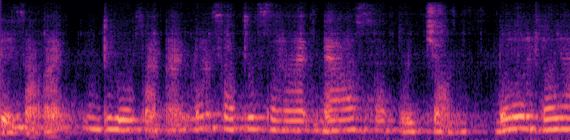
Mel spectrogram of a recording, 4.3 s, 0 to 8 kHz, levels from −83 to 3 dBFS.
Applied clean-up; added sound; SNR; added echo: neural separator model SepFormer DNS4.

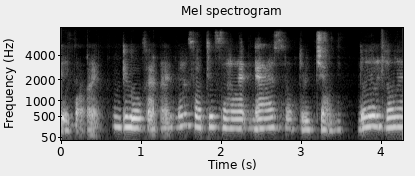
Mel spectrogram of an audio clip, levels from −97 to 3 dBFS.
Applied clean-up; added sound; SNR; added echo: neural mask model DeepFilterNet 3.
